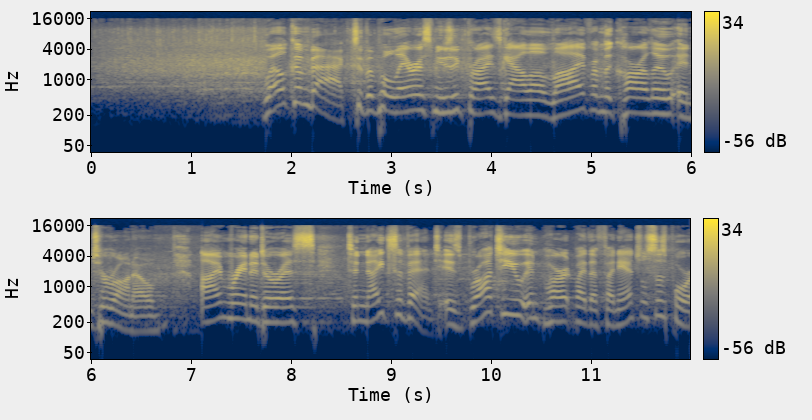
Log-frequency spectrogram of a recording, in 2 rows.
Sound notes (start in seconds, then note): 4.9 applause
